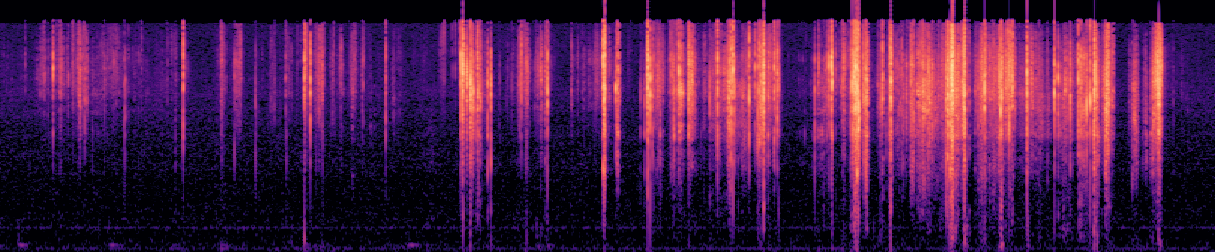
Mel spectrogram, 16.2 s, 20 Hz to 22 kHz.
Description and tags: Recorded CandyWrapper03
Opening up some candy from the wrapper.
